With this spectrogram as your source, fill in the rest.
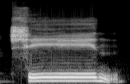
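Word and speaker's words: س: করতেছি আপনারাও এরকমই করবেন অনেকে রয়েছে উচ্চারণ করেন আদৌ সঠিক নয় বরং সঠিক উচ্চারণ হলো সেন এই সিনটি হলো আপনার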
